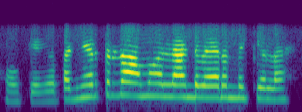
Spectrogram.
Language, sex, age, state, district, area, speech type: Malayalam, female, 30-45, Kerala, Wayanad, rural, conversation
